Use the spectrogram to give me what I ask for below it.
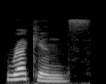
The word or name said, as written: reckons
